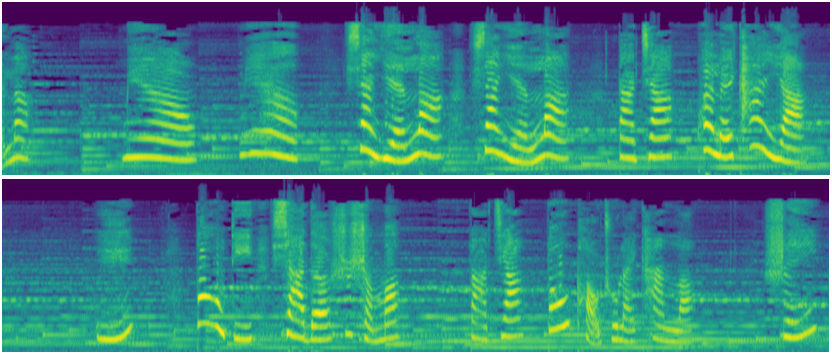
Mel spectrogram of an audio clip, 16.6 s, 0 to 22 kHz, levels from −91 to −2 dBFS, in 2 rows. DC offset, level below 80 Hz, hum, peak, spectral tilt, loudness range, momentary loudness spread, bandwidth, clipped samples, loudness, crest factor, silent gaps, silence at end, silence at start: 0.3%; -44 dBFS; none; 0 dBFS; -2.5 dB/octave; 4 LU; 19 LU; 16 kHz; under 0.1%; -10 LUFS; 12 dB; none; 0 s; 0 s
